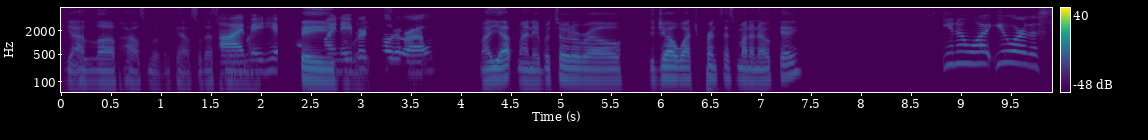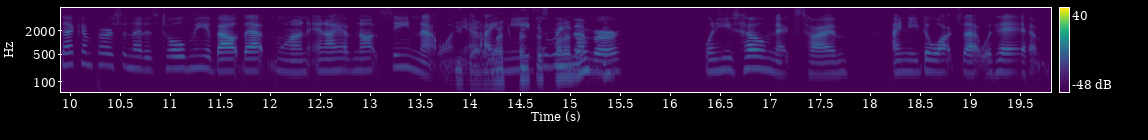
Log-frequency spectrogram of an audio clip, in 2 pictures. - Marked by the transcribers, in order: stressed: "favorites"; tapping
- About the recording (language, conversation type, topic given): English, unstructured, How do you decide what to watch next in a way that makes it a fun, shared decision?
- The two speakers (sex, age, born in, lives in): female, 45-49, United States, United States; male, 35-39, United States, United States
